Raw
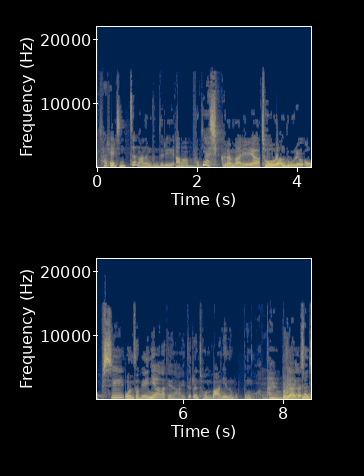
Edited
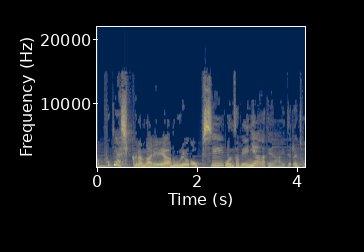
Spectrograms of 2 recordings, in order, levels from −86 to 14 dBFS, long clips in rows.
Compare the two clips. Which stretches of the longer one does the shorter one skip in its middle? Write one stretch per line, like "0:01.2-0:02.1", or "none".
0:03.3-0:03.8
